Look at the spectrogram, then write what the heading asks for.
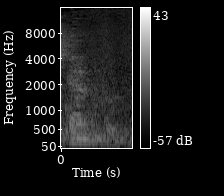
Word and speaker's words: Scanlon: Am I pronouncing that right? Miss Scanlon. Miss Scanlon. You pronounce it exactly as it's spelled.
